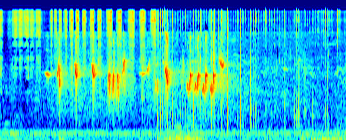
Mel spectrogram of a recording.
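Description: Small birds chirping: quick runs of short chirps, bunched from about a second in until past the midpoint, over a low steady hum.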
